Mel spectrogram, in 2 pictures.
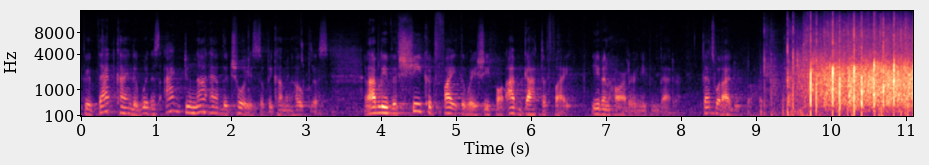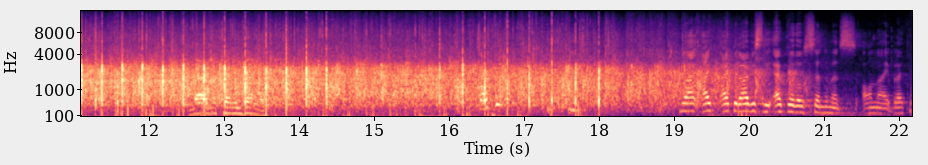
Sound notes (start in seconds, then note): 9.7 applauding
